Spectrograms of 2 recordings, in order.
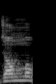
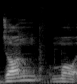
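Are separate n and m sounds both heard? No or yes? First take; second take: no; yes. First: The n and m are not both clearly pronounced. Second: Both an n and an m are clearly pronounced. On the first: The speaker calls it wrong. "এটাকে অনেকে জন্ম বলে ফেলে, না একদম না" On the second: The speaker calls it right. "জন্ম এখানে ন আর ম আর কি"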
